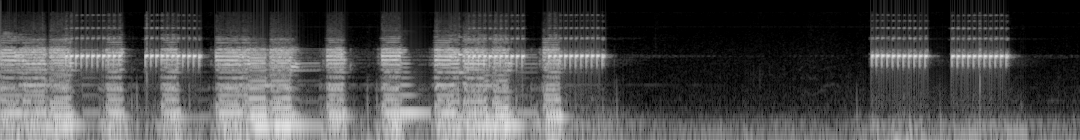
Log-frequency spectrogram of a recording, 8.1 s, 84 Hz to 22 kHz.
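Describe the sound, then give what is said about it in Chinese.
A loud, harsh electronic tone from a 1977 vinyl record, with a buzzy, distorted quality, pulses in a rapid series of bursts like a mobile phone ringtone, pauses into near silence, then returns for two more short beeps. “我说：“哎，这个好像电话铃声一样的，像手机的铃声。”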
